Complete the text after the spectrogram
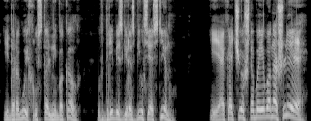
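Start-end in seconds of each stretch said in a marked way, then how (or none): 4.2-6.1 angry order climbing in pitch; angry growl. A narrator's reading. Boss orders his men to find him, growling. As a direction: demand it, rising high. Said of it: "прорычал босс".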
